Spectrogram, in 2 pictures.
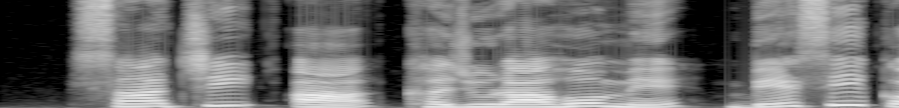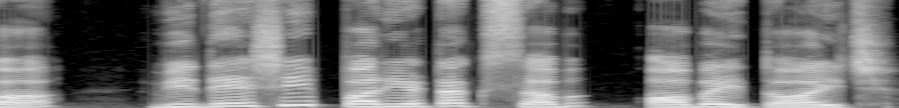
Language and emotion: Maithili, neutral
